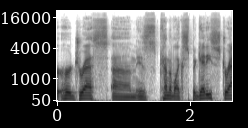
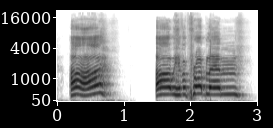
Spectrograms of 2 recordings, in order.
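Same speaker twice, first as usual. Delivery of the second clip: flustered vampire voice, higher pitch. Voicing a flustered vampire manager knocking at the door: flustered Esmeralda voice. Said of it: "she looks flustered".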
